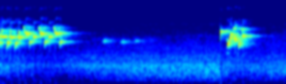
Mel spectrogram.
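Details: Moroccan European goldfinch singing at dawn: a run of rapid bright twitters lasting about a second, a few faint soft notes, then another sparkling burst.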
